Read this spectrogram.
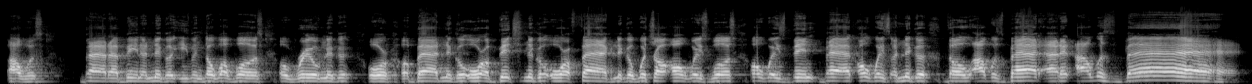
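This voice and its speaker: A young man performing his poetry aloud, chanting repeated phrases with sweeping swings from hushed murmurs to shouts. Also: on the high side. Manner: rhythmic, incantatory delivery with chanted repetitions. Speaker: poet.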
